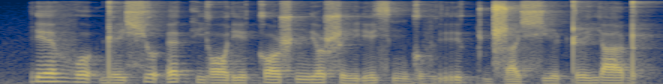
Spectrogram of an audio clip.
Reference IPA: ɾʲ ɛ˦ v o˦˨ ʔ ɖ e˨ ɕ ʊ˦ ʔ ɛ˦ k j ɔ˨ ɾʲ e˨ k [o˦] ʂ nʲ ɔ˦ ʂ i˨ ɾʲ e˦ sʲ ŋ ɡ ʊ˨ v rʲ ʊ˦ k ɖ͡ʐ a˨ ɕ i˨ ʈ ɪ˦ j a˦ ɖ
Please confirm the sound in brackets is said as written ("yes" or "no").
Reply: no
